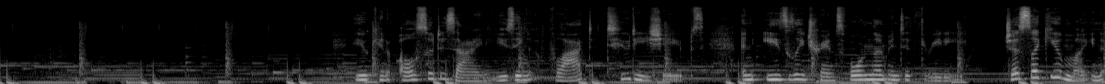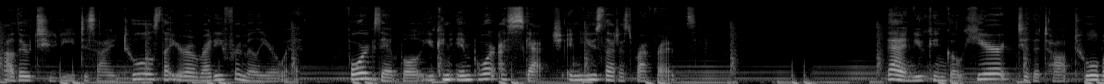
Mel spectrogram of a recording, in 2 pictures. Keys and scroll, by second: 3.2 BackSpace.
